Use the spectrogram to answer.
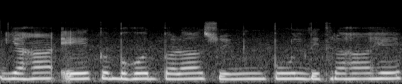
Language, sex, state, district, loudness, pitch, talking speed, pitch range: Hindi, female, Chhattisgarh, Bilaspur, -13 LUFS, 260 Hz, 135 wpm, 255-265 Hz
